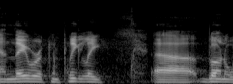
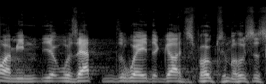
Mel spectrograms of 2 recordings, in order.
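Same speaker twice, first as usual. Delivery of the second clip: usual speaking voice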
